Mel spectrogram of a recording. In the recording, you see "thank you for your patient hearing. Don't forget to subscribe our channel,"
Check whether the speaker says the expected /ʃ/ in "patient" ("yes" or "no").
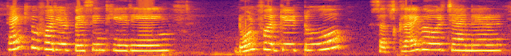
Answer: no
